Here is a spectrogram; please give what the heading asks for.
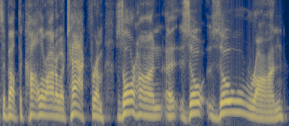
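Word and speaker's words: Zohran: are zero comments about the Colorado attack from Zorhan Zoron how do you say that it's Zoron prior to this one no condemnation of the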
